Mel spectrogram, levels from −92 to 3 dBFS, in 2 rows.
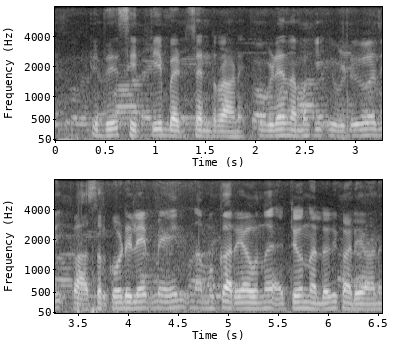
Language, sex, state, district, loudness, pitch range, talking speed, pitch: Malayalam, male, Kerala, Kasaragod, -17 LUFS, 125-140 Hz, 135 wpm, 130 Hz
